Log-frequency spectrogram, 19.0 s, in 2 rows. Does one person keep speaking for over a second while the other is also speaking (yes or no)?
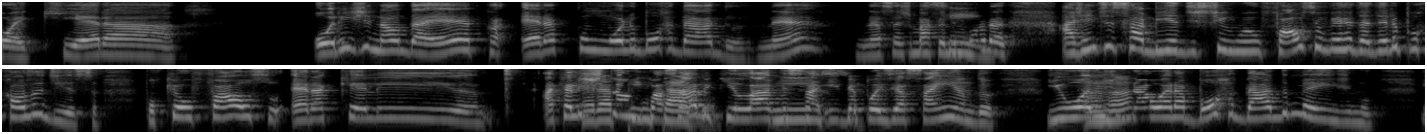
yes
